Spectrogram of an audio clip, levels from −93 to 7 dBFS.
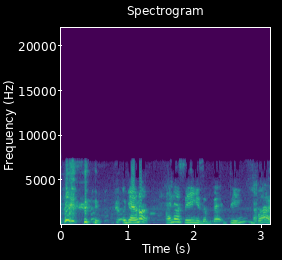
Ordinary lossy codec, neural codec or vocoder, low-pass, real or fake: none; none; 7.2 kHz; real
